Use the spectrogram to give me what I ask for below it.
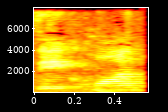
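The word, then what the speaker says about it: Daiquan: My name is Daquan. Yes, it is Daquan. Don't disrespect my name. A lot of people be like, when they hear that, but no, it is Daquan, and it is spelled D-A-I-Q-U-A-N, like Daquan. It is not Daquan, it's not Daquan, it's not Daquan. It is Daquan. That's how I pronounce it.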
